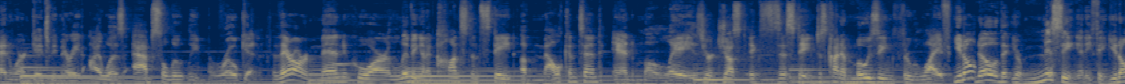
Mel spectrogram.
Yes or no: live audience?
no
